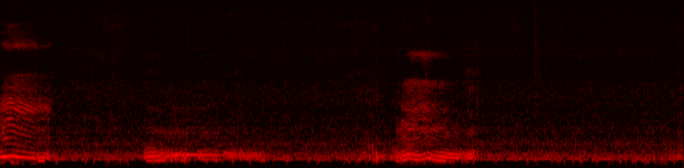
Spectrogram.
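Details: Basenji male woken from sleep on purpose so he won't learn to bite, grumbling in displeasure ('wakes up bad'); three low, throaty grumbling bouts, the first opening with a brief higher whiny edge, separated by quiet pauses indoors.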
